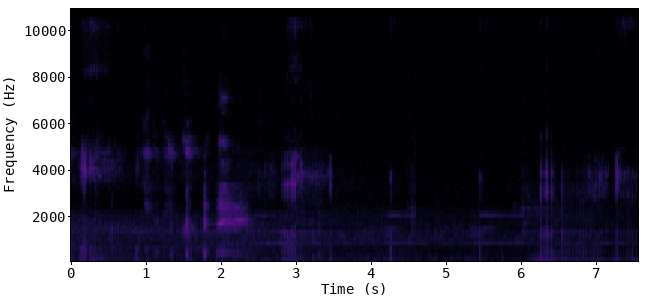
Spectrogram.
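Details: Sleeping pet cat snoring indoors, a soft low rumbling breath sound continuing steadily, with faint tonal hums and scattered clicks and small background noises.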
